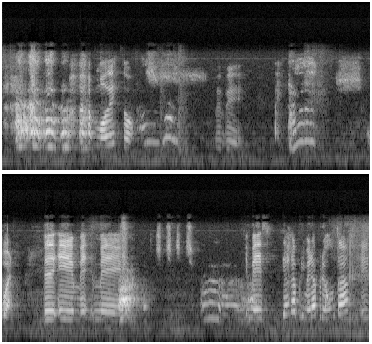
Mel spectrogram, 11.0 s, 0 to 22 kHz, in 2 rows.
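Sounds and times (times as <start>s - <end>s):
dog barking and yelping: 0.1s - 1.4s, 7.2s - 7.8s, 8.5s - 9.5s
speech: 1.6s - 4.8s, 5.5s - 8.3s, 9.3s - 11.0s.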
